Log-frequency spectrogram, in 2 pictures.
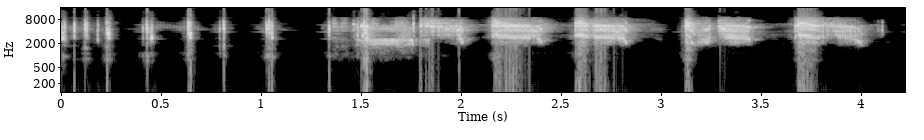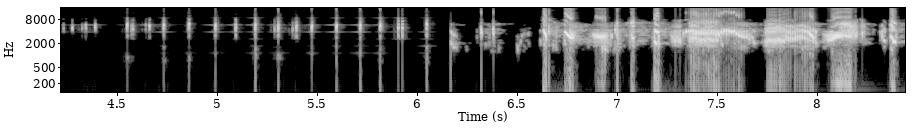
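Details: Swiftlet mating call used to lure swiftlets: buzzy, rasping notes repeated roughly twice a second, a run of fast thin ticks, then a rush of dense chattering and clicking.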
